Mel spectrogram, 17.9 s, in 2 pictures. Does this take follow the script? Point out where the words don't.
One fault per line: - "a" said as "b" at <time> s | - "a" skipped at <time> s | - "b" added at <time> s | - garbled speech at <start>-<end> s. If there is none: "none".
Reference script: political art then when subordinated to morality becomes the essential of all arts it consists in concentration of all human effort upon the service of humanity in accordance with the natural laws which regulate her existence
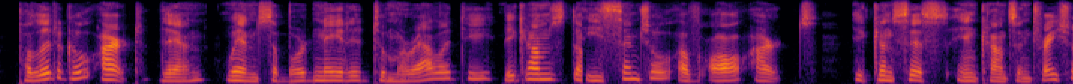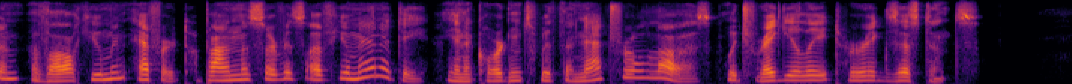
none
